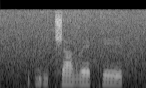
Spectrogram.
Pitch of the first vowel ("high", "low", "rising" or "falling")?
low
